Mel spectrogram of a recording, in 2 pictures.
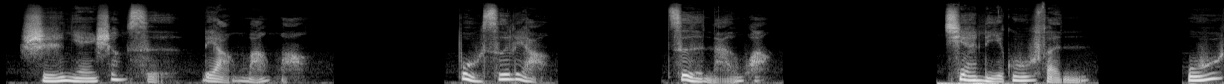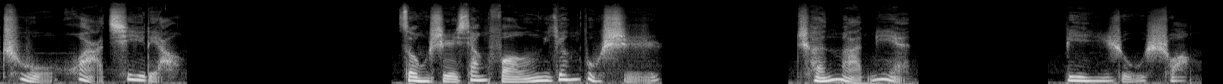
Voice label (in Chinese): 朗诵 诗词朗诵, 女国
